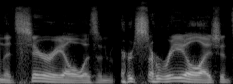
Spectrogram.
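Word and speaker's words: Cyril: C Y R I L but pronounced surreal from what I could tell.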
